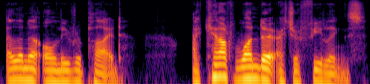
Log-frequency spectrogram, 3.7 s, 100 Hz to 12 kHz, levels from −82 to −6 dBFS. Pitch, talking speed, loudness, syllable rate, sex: 115 Hz, 145 wpm, -20 LUFS, 5.4 syllables/s, male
